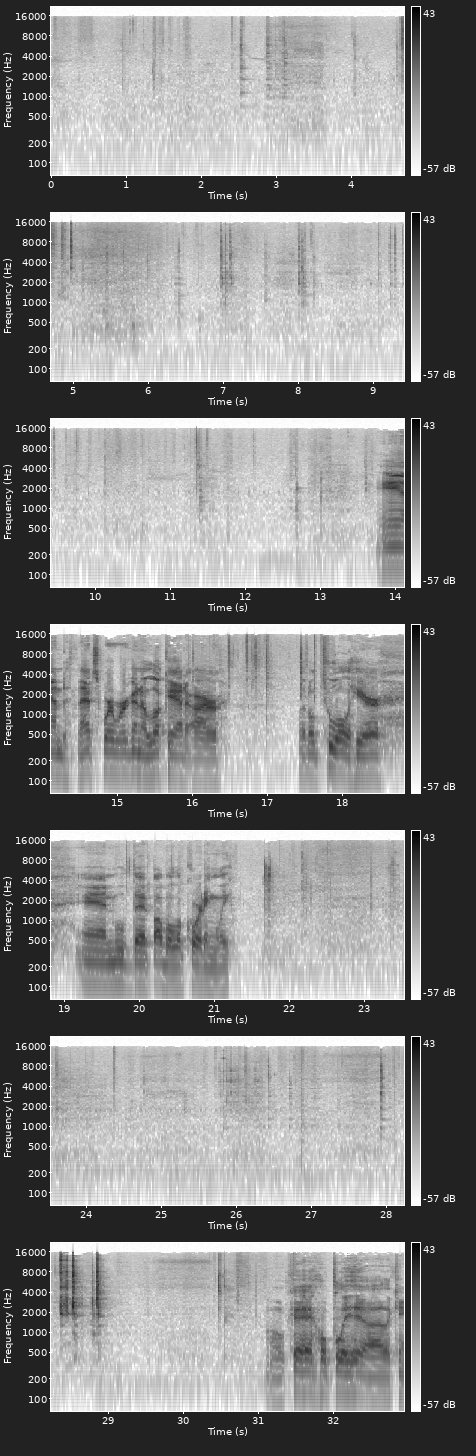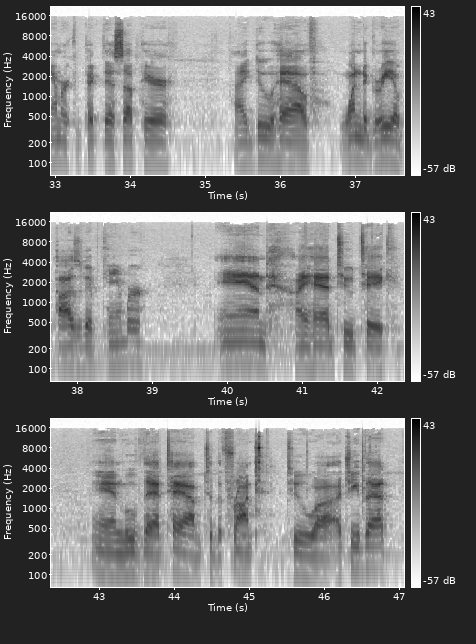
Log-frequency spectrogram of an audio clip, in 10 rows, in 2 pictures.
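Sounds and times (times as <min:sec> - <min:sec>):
wrenches clicking on metal bolt: 0:44.9 - 0:45.4.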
